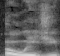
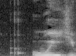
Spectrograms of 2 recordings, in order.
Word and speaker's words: Ouija: desk before okay i don't have an only oegy board ouija board no i said it right the first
